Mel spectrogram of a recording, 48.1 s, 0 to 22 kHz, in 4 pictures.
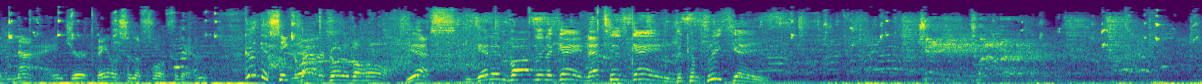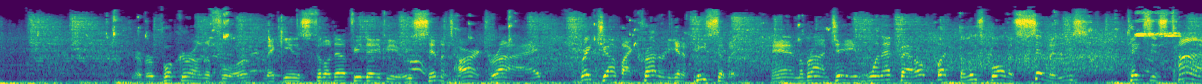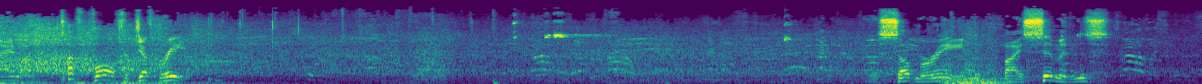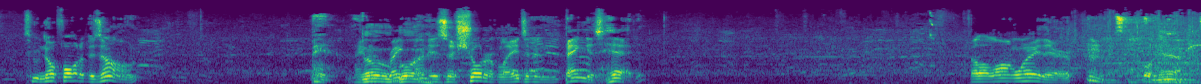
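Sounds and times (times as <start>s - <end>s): arena crowd noise: 0.0s - 48.0s.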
